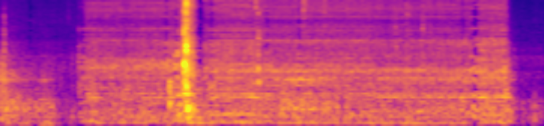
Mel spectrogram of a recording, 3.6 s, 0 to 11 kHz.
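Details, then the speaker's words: Panasonic NV-V8000 VHS deck after deck and front-loading carriage timing: short motor whirr with one sharp click, mechanism cycles and the pinch roller engages but the tape never moves; the carriage may not be lowering fully; unconfirmed. "it is it's rotating so yeah I don't know but yeah nothing's sort of happening pin roll is fully engaged"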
